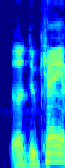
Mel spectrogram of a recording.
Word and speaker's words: Duquesne: But Duquesne, I think it's Duquesne. I think that's how they pronounce it.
